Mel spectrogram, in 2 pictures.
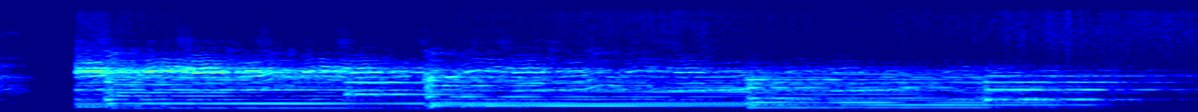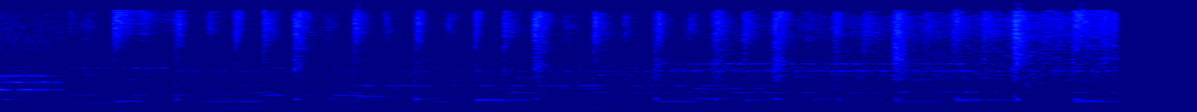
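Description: Soft ambient music with sustained harmonic tones, loud at first and then quieter, with no animal voice.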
